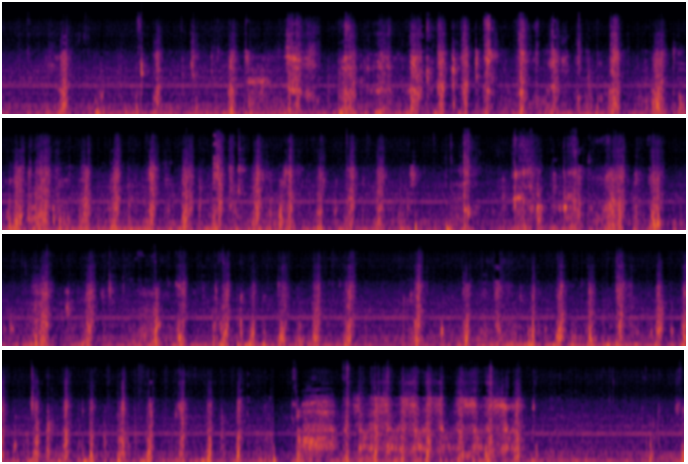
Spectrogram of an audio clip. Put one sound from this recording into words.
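Food splashes softly in a bowl of liquid.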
